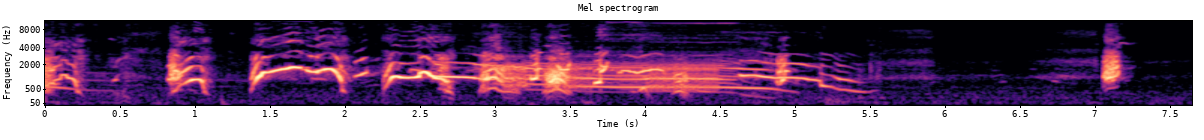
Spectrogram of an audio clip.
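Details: Greenland Dog pack in Greenland: sharp yelps leading into drawn-out wavering howls that slide downward, several voices overlapping in the middle, fading out, and one last short yelp near the end.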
